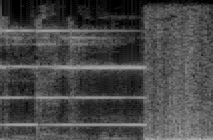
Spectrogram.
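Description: A bright bell rung by a mouse in a cartoon rings with a steady sustained tone, then cuts off into a burst of loud noisy clatter.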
